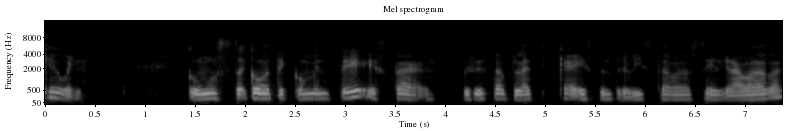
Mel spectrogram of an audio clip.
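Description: Her tone dark and mellow, a woman speaks at a fairly low pitch and fairly slow pace with long, frequent pauses, in a dry, close sound with no echo. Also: ordinary pitch variation. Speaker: psychology student interviewer. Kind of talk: interview.

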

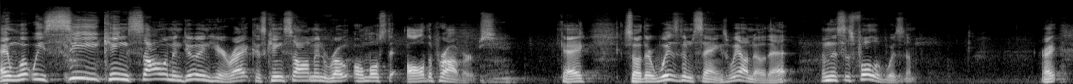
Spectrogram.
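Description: Through noticeable background noise, a man with a high pitch speaks with very wide pitch swings and long, frequent pauses. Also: moderate pace. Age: 30s. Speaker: preacher. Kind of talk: sermon.

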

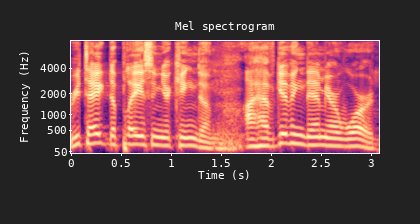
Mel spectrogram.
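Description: A man with a French Canadian accent and a fairly high pitch speaks at a fairly slow pace with very wide pitch swings, on a very clean recording with a silent background. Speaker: guest preacher. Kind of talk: sermon. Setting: church. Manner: halting.

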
